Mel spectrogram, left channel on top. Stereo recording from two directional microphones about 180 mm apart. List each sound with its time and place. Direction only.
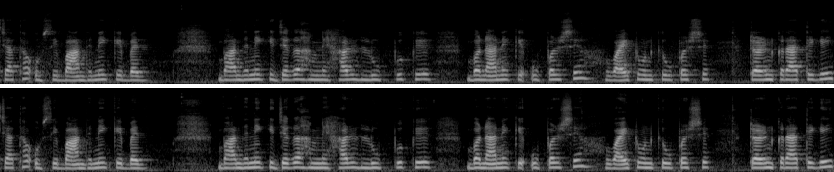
0.0 s speech: 55° right (ahead or behind)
